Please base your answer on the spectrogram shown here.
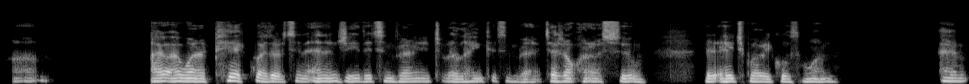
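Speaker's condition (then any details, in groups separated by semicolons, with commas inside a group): Parkinson's; neurological disorder, hidden from others in early stages, now openly shown; audio hard to capture at points, partly due to movement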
